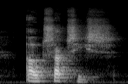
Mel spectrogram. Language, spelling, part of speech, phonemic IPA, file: Dutch, Oudsaksisch, proper noun / adjective, /ɑutˈsɑksis/, Nl-Oudsaksisch.ogg
- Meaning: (adjective) Old Saxon; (proper noun) the Old Saxon language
